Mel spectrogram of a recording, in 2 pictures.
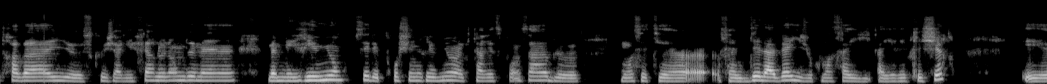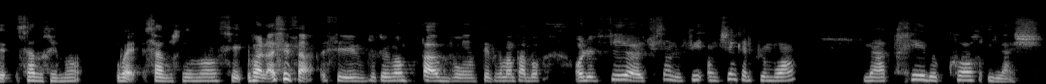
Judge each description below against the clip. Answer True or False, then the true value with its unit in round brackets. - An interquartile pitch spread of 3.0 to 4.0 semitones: False (2.6 semitones)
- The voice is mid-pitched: True (170 Hz)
